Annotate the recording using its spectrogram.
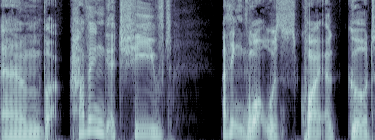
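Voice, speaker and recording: Speaking with an English accent, a man uses ordinary pitch variation. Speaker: podcast host. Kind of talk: casual solo podcast chat. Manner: fast; halting, many fillers and restarts.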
